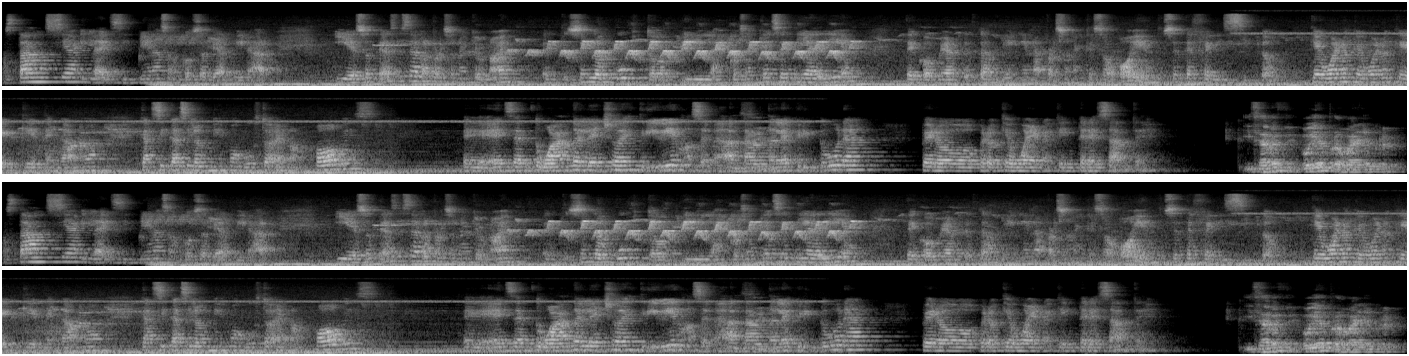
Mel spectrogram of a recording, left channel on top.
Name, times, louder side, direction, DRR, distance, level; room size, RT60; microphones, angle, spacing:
voice 1, 0.0-5.1 5.4-12.7 13.1-18.2 18.7-22.9 23.2-25.6, left 1 dB, 85° left, -5 dB, 0.7 m, -24 dB
sound 1, 1.4-18.0, equal, 5° right, 0.6 m, -25 dB
sound 2, 6.1-22.5, right 1 dB, 45° right, 0.8 m, -36 dB
Cricket, 12.3-22.3, left 1 dB, 45° left, 1.3 m, -35 dB
voice 2, 21.3-21.7 26.5-28.0, left 1 dB, 70° left, -3 dB, 1.1 m, -23 dB
3.2 x 2.6 x 3.3 m, 0.91 s
head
